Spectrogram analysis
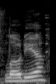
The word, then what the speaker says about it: Floria: it's clear you can clearly tell that it's Floria I just for whatever reason kept wanting to say FL uh flaa cuz that like it that looks how it should be pronounced don't ask me why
